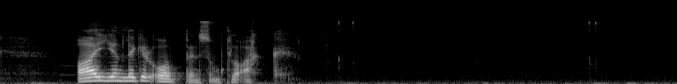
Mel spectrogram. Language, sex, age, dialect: Faroese, male, 36-60, Suðurstreymoy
